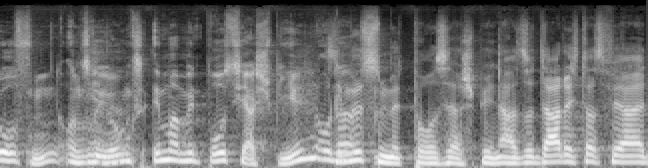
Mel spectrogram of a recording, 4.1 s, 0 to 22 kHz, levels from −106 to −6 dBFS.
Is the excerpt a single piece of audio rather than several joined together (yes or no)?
yes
